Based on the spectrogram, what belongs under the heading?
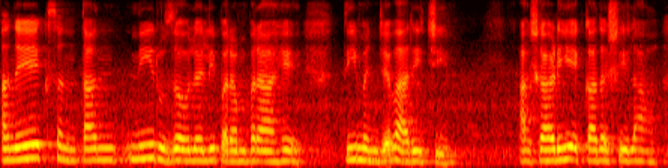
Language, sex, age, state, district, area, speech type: Marathi, female, 45-60, Maharashtra, Pune, urban, spontaneous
